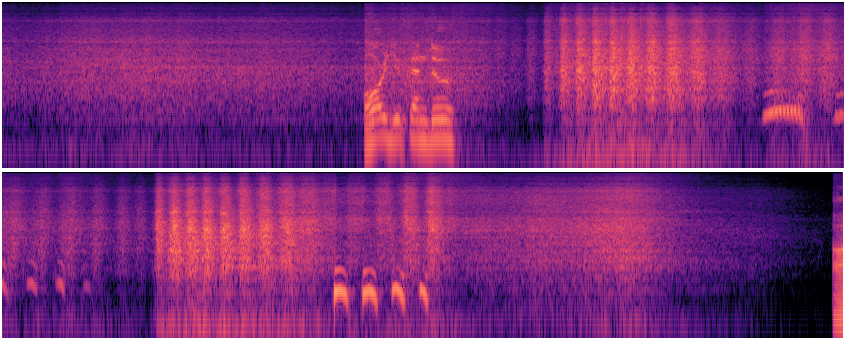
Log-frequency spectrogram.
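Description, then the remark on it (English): An ocean drum, a frame drum like a tambourine without jingles, with a head on both sides and beads inside, is moved carefully in a circle so its beads roll across the head in two long, hissing swells that rise and fade like waves breaking, with brief speech before and a few short voiced sounds over the wash. “And as you move it circularly, you move it carefully, and it gives you the sound of waves.”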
